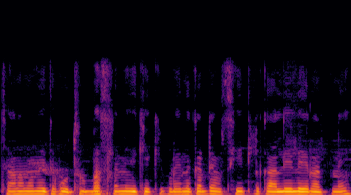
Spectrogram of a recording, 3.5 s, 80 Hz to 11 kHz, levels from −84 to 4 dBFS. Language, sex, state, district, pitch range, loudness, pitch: Telugu, male, Andhra Pradesh, Guntur, 150-155 Hz, -19 LUFS, 150 Hz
